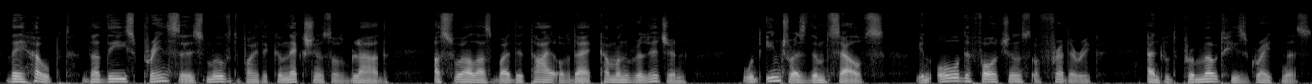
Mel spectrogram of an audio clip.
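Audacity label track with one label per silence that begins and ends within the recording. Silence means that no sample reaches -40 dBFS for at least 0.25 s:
3.880000	4.350000	silence
6.860000	7.440000	silence
8.820000	9.180000	silence
10.970000	11.480000	silence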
